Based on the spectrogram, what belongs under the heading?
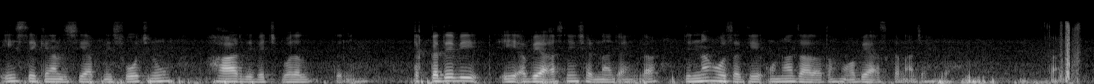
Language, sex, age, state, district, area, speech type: Punjabi, male, 18-30, Punjab, Mansa, rural, spontaneous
